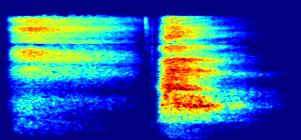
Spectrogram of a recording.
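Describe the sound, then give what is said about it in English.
A person inhaling steam from a humidifier: two long, breathy rushes of air with a brief pause between them, the second louder and harsher than the first. “That was me inhaling humidifier.”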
